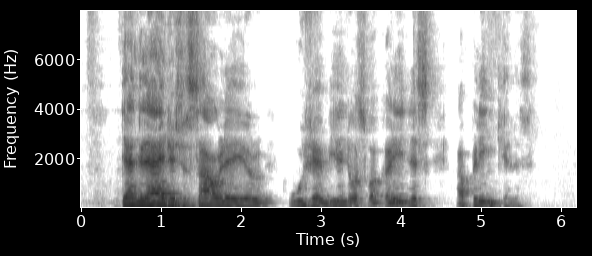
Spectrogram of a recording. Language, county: Lithuanian, Panevėžys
